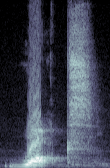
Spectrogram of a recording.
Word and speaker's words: walks: is what ah walks so even though there's an L in there you would say it like this walks and again he goes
